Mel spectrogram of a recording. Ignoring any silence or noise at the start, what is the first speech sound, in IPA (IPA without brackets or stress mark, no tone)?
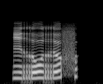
i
